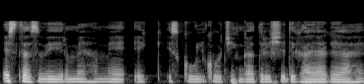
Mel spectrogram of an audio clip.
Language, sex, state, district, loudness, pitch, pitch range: Hindi, male, Uttar Pradesh, Lalitpur, -19 LUFS, 125 Hz, 120-125 Hz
